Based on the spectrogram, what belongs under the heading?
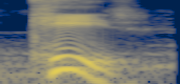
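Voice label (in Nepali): "kheer", Nepali; food drinks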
